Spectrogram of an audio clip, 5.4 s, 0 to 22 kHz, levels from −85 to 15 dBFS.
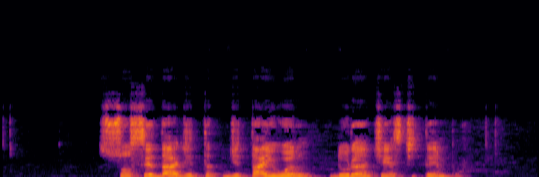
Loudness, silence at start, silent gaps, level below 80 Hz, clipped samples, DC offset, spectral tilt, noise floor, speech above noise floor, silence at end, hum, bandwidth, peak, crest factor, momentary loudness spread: -17 LUFS; 1 s; none; -62 dBFS; under 0.1%; under 0.1%; -3 dB/octave; -70 dBFS; 52 dB; 0.8 s; none; 10 kHz; -2 dBFS; 18 dB; 11 LU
